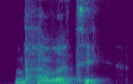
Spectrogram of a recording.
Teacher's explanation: the first letter B is aspirated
